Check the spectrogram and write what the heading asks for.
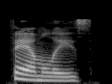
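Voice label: "families", English, British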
